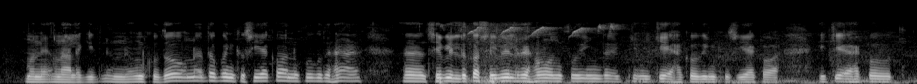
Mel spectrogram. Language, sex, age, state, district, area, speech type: Santali, male, 60+, Jharkhand, Seraikela Kharsawan, rural, spontaneous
